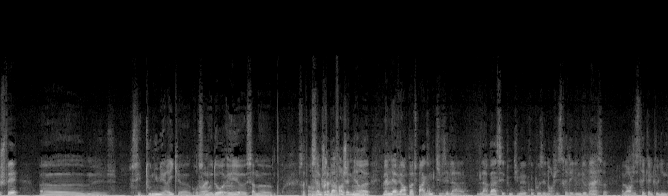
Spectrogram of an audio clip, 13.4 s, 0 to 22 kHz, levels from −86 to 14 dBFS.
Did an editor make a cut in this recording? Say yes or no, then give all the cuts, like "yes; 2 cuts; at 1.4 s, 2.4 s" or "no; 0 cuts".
no; 0 cuts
